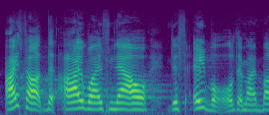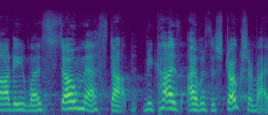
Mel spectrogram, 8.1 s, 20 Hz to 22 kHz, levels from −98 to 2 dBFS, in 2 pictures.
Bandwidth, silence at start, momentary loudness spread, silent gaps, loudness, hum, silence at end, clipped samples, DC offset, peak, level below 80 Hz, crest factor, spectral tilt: 12 kHz; 0.1 s; 12 LU; none; -24 LUFS; none; 0 s; under 0.1%; under 0.1%; -6 dBFS; -72 dBFS; 18 dB; -5 dB/octave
